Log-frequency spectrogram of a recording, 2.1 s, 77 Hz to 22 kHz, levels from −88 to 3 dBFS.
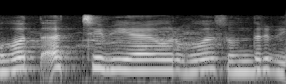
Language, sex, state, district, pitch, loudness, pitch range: Rajasthani, female, Rajasthan, Churu, 200 Hz, -17 LUFS, 190-215 Hz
